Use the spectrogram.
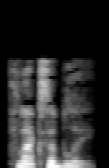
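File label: "flexibly", British English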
